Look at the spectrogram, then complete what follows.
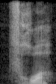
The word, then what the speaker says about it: froid: Froid. Final D not pronounced. Froid.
